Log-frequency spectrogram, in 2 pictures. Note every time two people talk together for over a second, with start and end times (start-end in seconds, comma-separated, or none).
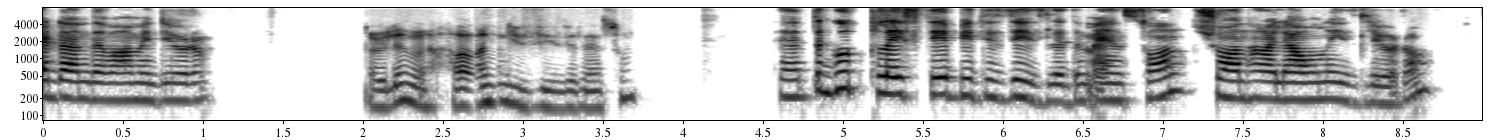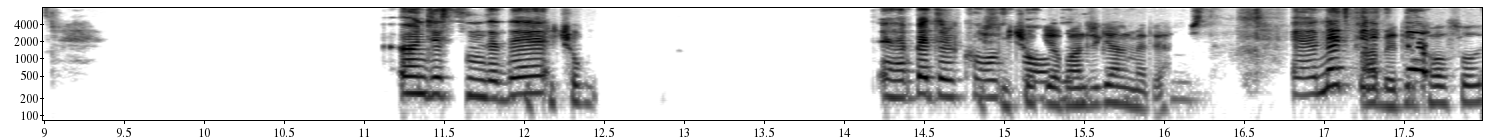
14.8-16.0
